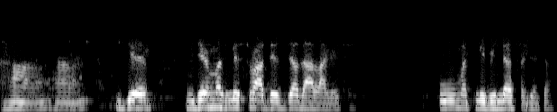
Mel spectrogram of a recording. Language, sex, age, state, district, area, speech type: Maithili, female, 45-60, Bihar, Purnia, urban, conversation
